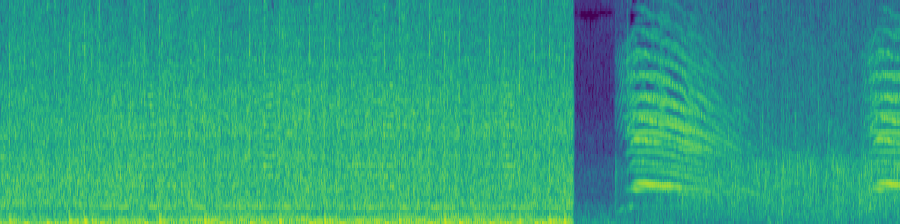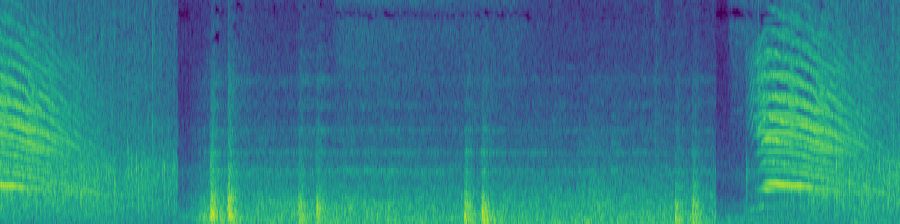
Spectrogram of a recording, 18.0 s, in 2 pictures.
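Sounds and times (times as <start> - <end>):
electric train rolling: 0.0 - 5.8, 10.8 - 16.4
wheels knocking on rail joints: 13.6 - 14.0, 15.5 - 16.2.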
